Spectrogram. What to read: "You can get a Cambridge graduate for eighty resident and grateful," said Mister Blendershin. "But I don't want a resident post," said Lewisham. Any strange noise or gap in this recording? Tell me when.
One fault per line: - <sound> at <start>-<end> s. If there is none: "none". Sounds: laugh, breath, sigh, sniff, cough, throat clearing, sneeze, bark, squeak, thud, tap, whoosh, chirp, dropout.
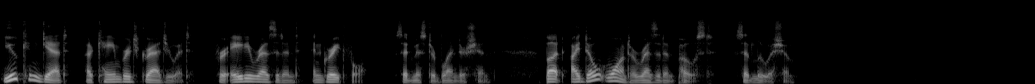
none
